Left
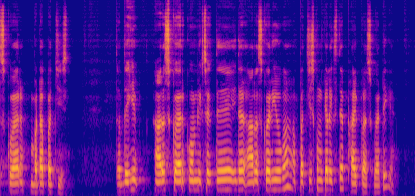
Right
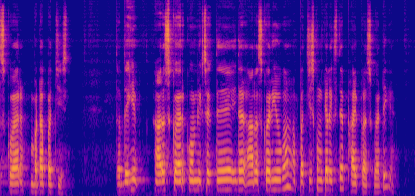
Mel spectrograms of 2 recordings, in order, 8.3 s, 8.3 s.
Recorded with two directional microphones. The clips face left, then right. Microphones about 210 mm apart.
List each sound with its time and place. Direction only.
0.2 s speech: 45° left (ahead or behind)
2.3 s speech: 50° left (ahead or behind)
